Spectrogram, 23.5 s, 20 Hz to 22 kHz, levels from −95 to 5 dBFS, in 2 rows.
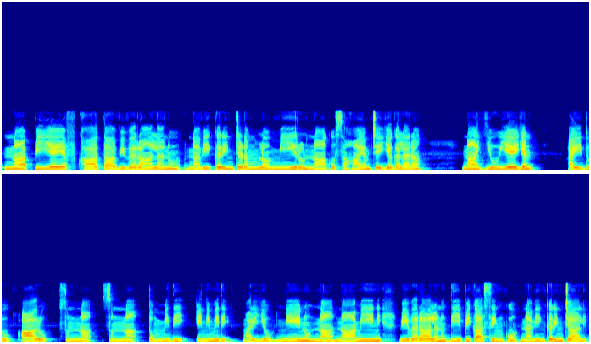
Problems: none marked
